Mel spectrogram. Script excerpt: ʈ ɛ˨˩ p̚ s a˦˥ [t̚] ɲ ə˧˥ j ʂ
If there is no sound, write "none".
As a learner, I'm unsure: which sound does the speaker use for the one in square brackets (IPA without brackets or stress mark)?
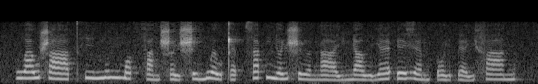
k̚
